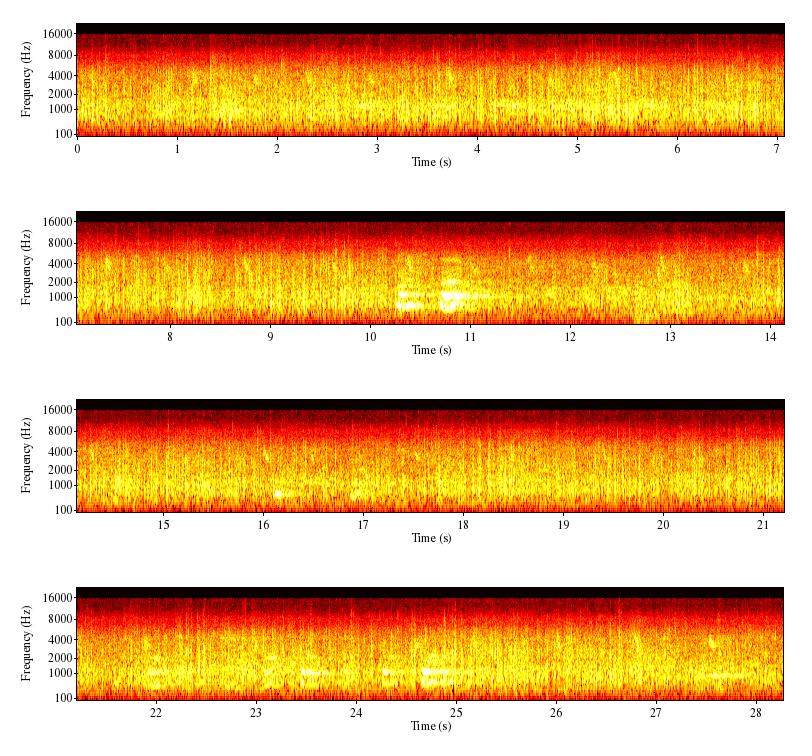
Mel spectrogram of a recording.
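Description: Heavy downpour: steady rain falling on surfaces as a dense patter of drops. A few brief, louder sounds break through about ten seconds in and again near the end.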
